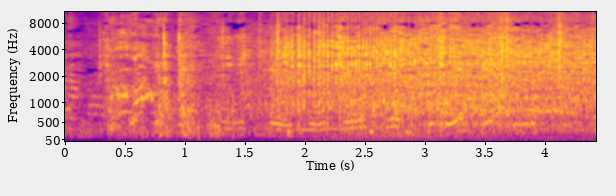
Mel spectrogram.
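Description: Massey Ferguson 240 diesel tractor push-started by a group of men, its engine catching and running as a loud, rough steady noise that grows louder about a second and a half in. Men's voices shout over it.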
